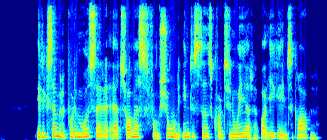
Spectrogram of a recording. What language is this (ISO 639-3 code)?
dan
